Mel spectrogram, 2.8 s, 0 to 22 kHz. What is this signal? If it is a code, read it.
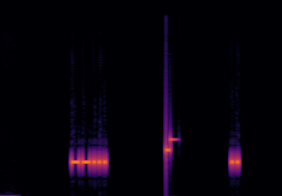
Morse code, heard as a keyed tone, about 44 wpm, 700 Hz. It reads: 7 I
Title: Single Letter-Number - Rapid-Fire 45wpm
